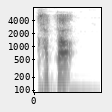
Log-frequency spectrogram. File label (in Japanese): "型", pronunciation ja; KATA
